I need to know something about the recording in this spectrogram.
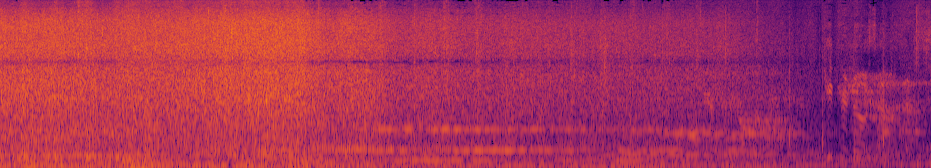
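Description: Wind roars in a storm.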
